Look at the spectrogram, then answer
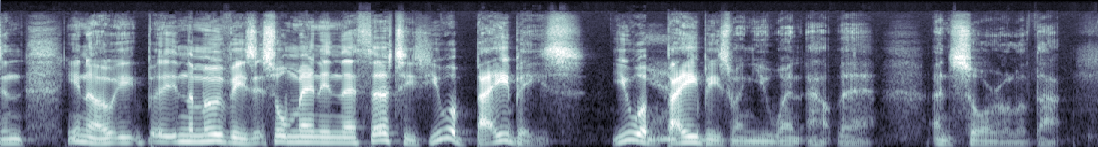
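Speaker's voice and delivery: usual speaking voice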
